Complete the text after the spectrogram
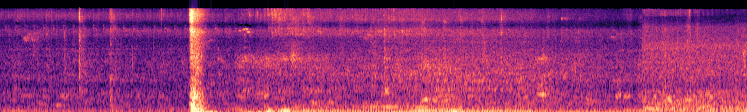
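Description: A van engine runs as the van rolls slowly past.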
